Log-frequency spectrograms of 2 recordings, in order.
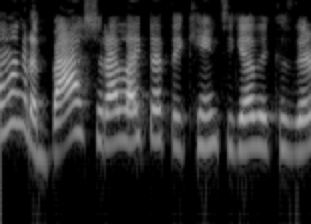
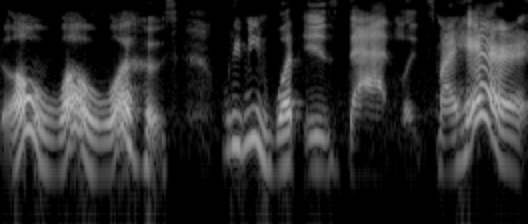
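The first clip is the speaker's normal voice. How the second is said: mock offended. Acted offended reaction.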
